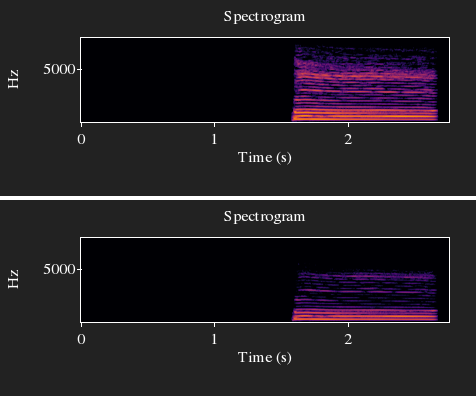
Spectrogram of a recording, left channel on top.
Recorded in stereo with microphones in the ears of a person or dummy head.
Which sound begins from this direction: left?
A scream, at 1.6 s.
